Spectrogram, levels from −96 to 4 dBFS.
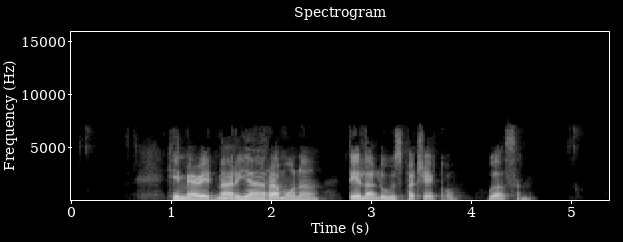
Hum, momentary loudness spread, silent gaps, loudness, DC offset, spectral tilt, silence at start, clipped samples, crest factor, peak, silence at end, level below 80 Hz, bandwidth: none; 21 LU; none; -24 LUFS; under 0.1%; -7.5 dB/octave; 1 s; under 0.1%; 20 dB; -6 dBFS; 0.8 s; -62 dBFS; 7 kHz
